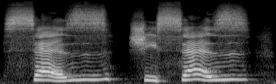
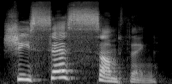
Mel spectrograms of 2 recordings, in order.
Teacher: This word ends with a voiced Z, says, She says, but in this sentence it turns into an S. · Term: disappearing Z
